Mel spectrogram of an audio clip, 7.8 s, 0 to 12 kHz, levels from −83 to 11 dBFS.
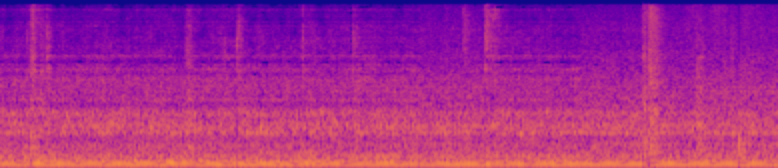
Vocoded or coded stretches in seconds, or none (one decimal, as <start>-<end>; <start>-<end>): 0.0-4.2; 4.8-5.8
